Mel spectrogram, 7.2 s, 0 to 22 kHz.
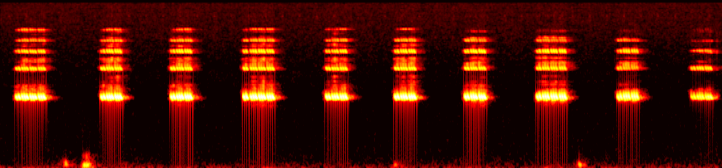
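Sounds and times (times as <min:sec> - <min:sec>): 
single cricket giving ringing chirps: 0:00.1 - 0:07.2.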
